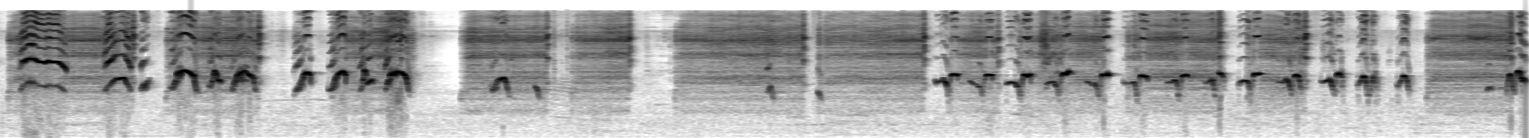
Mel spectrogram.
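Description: A male cockatiel sings a string of bright, rising whistles and chirps as a breeding call.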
